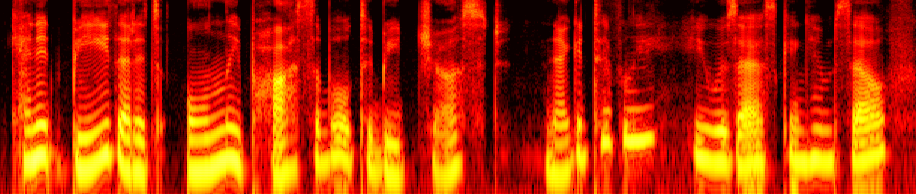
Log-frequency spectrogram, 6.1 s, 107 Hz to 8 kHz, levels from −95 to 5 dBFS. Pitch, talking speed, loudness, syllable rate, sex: 220 Hz, 145 wpm, -21 LUFS, 4.4 syllables/s, female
